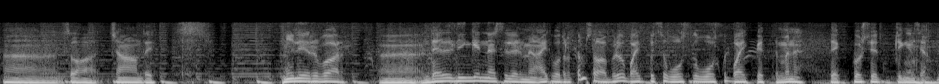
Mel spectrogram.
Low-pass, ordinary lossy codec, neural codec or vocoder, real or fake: 7.2 kHz; none; none; real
